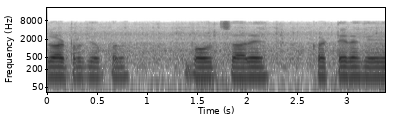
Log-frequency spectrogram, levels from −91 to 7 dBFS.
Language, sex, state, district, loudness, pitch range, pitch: Hindi, male, Uttar Pradesh, Shamli, -19 LUFS, 115-120 Hz, 120 Hz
